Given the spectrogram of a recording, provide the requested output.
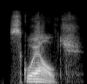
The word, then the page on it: squelch: American English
